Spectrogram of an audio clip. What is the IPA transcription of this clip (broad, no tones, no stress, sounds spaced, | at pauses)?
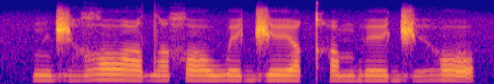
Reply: n d͡ʒ a̤ ʁ ɔː dˤ a χ ɔː w e d͡ʒ eː qʰ ʌ m b eː d͡ʒ e̤ ɦ ɔ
